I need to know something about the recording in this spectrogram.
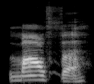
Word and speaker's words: Malva: Malva it's Malfa, isn't it, Ursula? I think you said it's pronounced like the F sound instead of the V.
